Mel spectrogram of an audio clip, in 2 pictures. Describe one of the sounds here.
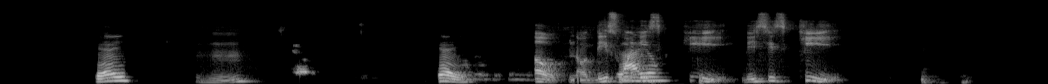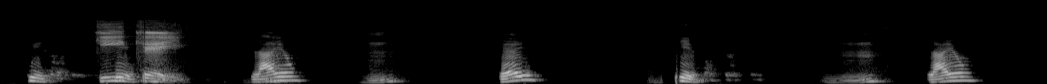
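A woman speaks over an online call, with short pauses.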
